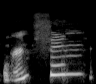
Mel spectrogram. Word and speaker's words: Ernstsson: Ernstsson? Is that? – Sure. – How do you say it? – my dad's name is Ernst, so I'm Ernst's son. So Ernstsson.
